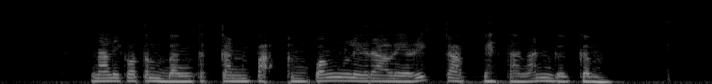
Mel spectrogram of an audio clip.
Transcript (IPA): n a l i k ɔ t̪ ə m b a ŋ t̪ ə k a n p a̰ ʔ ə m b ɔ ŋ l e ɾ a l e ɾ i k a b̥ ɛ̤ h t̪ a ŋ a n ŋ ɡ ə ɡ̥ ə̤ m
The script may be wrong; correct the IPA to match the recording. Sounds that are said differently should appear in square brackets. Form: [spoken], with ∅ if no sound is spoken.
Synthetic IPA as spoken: n a l i k ɔ t̪ ə m b a ŋ t̪ ə k a n p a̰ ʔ ə m [p] ɔ ŋ l e ɾ a l e ɾ i k a b̥ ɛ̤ h t̪ a ŋ a n ŋ ɡ ə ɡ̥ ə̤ m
